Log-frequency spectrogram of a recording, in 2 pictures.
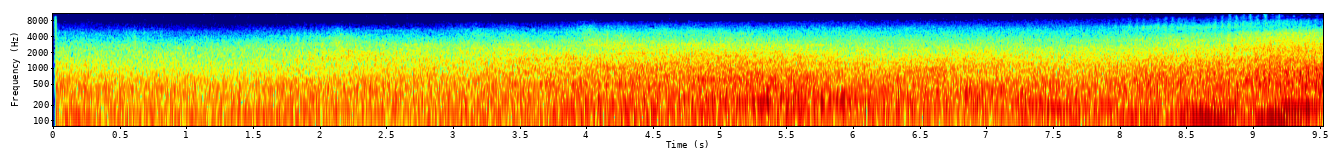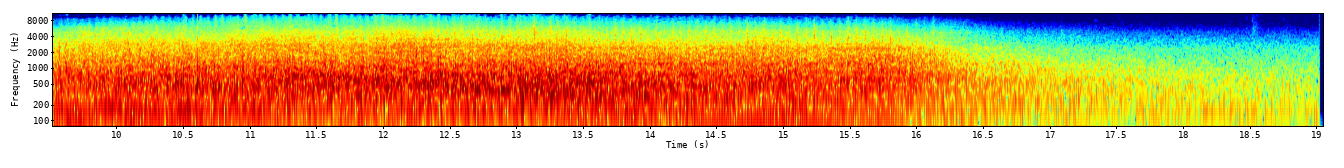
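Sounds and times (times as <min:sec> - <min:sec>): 
2007 AS-350BA Squirrel helicopter passing: 0:00.0 - 0:19.0.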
